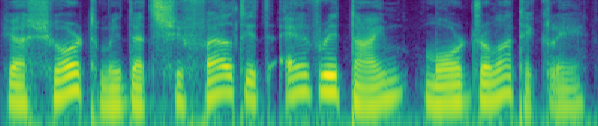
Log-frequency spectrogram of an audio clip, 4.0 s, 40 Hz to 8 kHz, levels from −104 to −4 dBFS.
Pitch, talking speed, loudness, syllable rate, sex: 125 Hz, 165 wpm, -18 LUFS, 5.2 syllables/s, male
